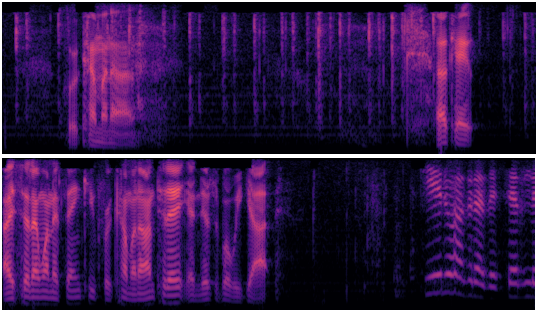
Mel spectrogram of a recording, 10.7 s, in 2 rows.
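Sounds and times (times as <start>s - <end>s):
computer keyboard typing: 0.0s - 5.5s
speech: 0.8s - 1.5s, 4.4s - 4.8s, 5.4s - 8.2s, 9.6s - 10.6s.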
